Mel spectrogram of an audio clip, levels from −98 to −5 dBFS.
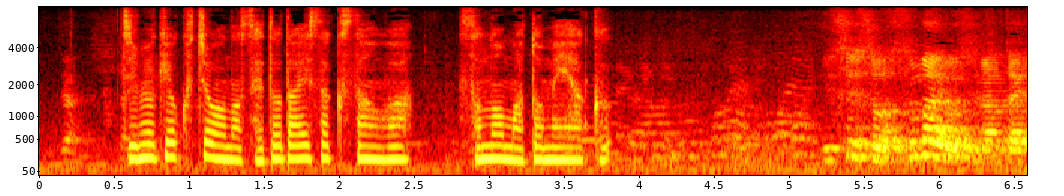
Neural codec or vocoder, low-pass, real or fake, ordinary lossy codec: none; none; real; none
